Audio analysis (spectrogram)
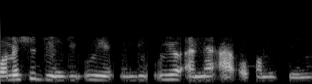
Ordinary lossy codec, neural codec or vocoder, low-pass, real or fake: none; none; 3.6 kHz; real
